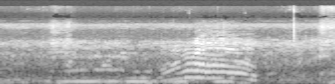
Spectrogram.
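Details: A goat at the Pakis animal market in Malang lets out a single quavering bleat that rises and then falls over about a second. Market voices and a constant low hum run underneath.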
